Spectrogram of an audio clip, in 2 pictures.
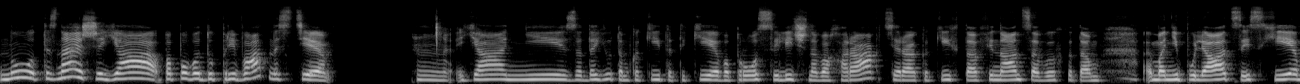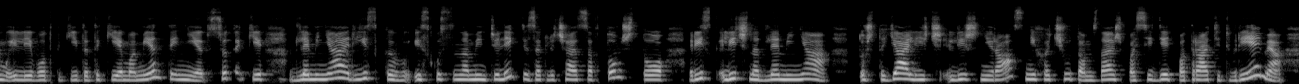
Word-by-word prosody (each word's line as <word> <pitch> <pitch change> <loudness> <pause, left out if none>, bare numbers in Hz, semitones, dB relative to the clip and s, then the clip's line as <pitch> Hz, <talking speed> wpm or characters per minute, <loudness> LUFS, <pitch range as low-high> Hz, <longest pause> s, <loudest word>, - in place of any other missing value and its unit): Ну, 285 +5 +3
ты 265 +2 -4
знаешь, 310 +1 +4
я 255 +1 +5
по 250 - +1
поводу 255 -1 +2
приватности, 245 - +1 0.9
м, 210 -1 -3 0.2
я 225 +4 +1
не 225 +1 +2
задаю 215 +4 -2
там 205 -3 -4
какие-то 200 +1 -5
такие 200 +3 0
вопросы 210 +3 -1
личного 205 -3 +1
характера, 205 0 0
каких-то 195 +2 -4
финансовых 200 -1 0 0.2
там 180 +1 -1 0.5
манипуляций, 215 +1 +4
схем 220 -1 +1
или 205 +2 -1
вот 200 0 -5
какие-то 195 +1 -8
такие 210 0 -3
моменты. 235 +8 -2
Нет, 200 -6 -1
всё-таки 265 -4 -5 0.2
для 210 +4 +1
меня 250 +6 +2
риск 270 +3 -5
в 200 -3 -2
искусственном 225 0 -2
интеллекте 230 +7 -1
заключается 215 0 -3
в 210 - -21
том, 310 +4 -2
что 215 -10 -1 0.2
риск 270 +6 -1
лично 240 -1 +2
для 225 +4 0
меня, 220 -2 +1 0.3
то, 215 - -3
что 210 0 -3
я 255 +5 +4
лич 220 +1 -1 0.2
лишний 230 -3 -1
раз 365 - -4
не 235 -1 +1
хочу 225 +2 -4
там, 195 -4 -3
знаешь, 220 +4 -2
посидеть, 220 +4 -2
потратить 205 -1 -2
время, 285 - +1
220 Hz, 130 wpm, -23 LUFS, 205-240 Hz, 0.9 s, я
